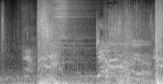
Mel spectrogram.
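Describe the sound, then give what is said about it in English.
Scorpion's spear attack in the Mortal Kombat fighting game, shot from his hand to grab the opponent: loud whooshing bursts, heavy thuds and a bellowing shout, in a few sharp onsets with speech mixed in. “Now, Scorpion's specialty, he has that spear that he shoots out of his hand and grabs the guy with.”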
